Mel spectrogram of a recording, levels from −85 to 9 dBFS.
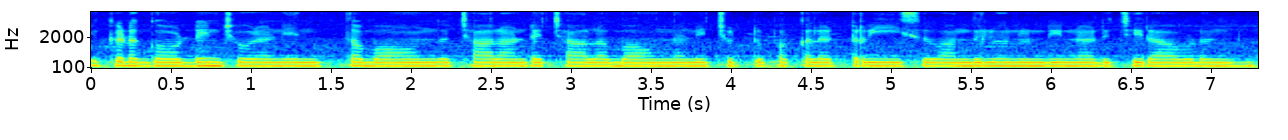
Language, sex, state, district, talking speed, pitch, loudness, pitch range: Telugu, female, Andhra Pradesh, Krishna, 125 wpm, 175 Hz, -20 LUFS, 175-180 Hz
